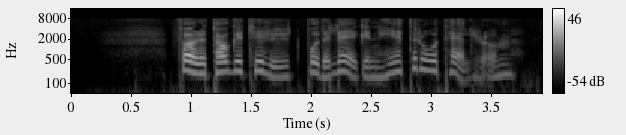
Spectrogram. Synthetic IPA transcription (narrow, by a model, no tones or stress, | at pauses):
fœːɾət̪ʰɑːɡət̪ʰːyːɾʉ̟ːt̪boːd̪əlɛːɡənɦeːt̪əɾɔhʊt̪ʰɛlːɾɵ̰mː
